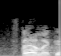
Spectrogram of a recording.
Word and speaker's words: Stanwyck: Well, that's how they said Stanwyck in England. – Oh. – Stanek, it rhymes with Zanuck.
